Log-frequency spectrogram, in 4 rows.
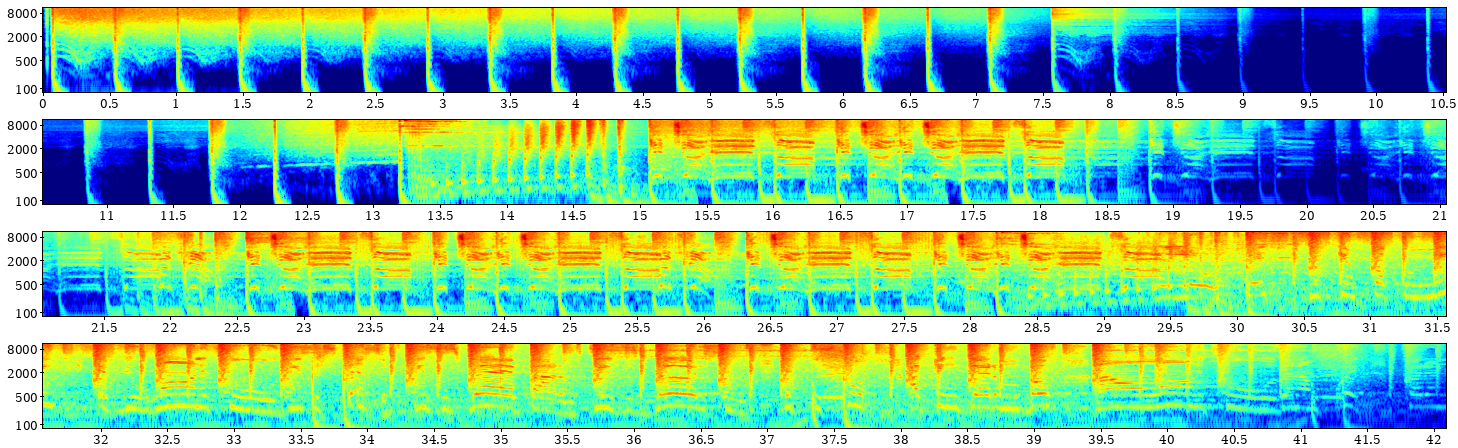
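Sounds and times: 
EDM bootleg: 0.0s - 8.6s, 10.8s - 42.0s.

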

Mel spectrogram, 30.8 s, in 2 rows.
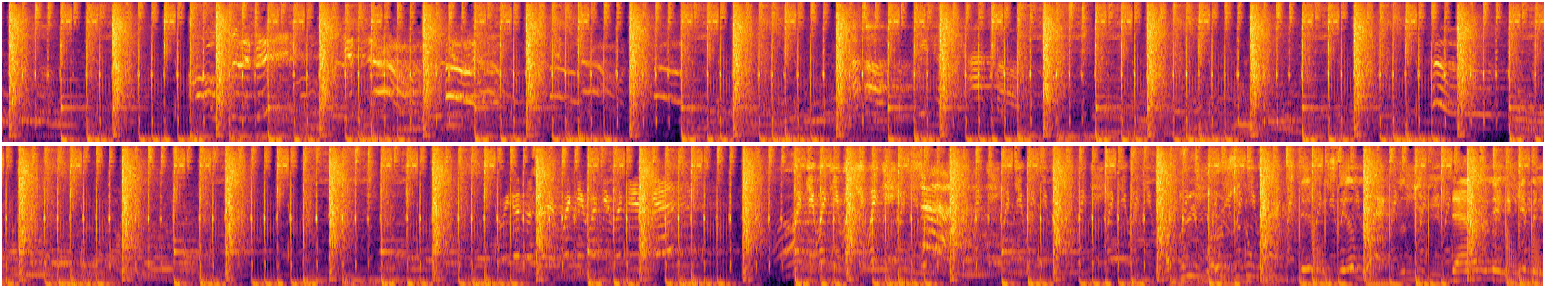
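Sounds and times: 
80s hip hop drum beat: 0.0s - 30.8s.

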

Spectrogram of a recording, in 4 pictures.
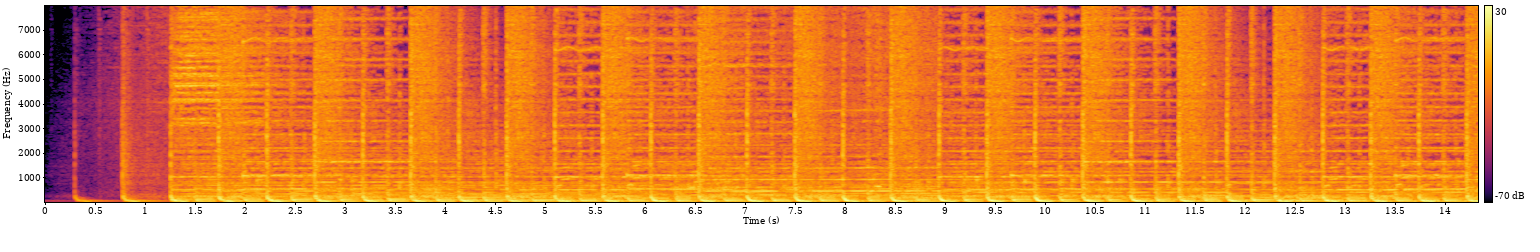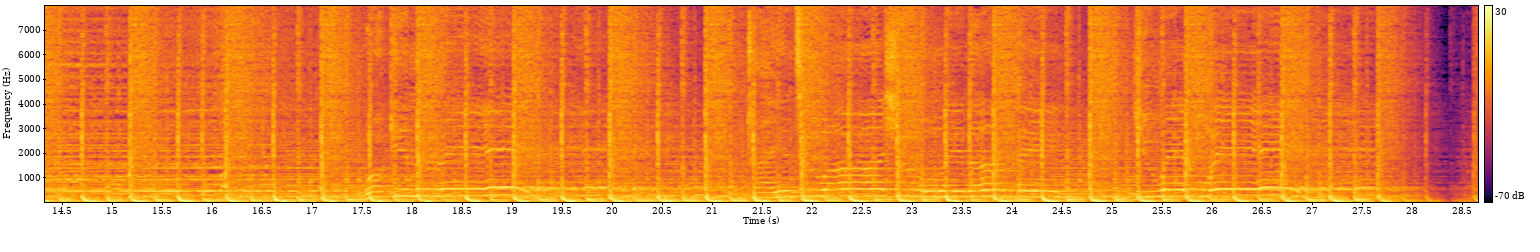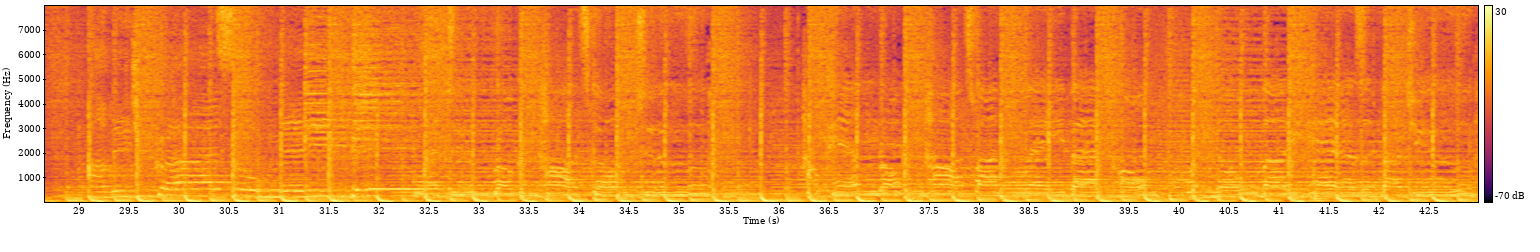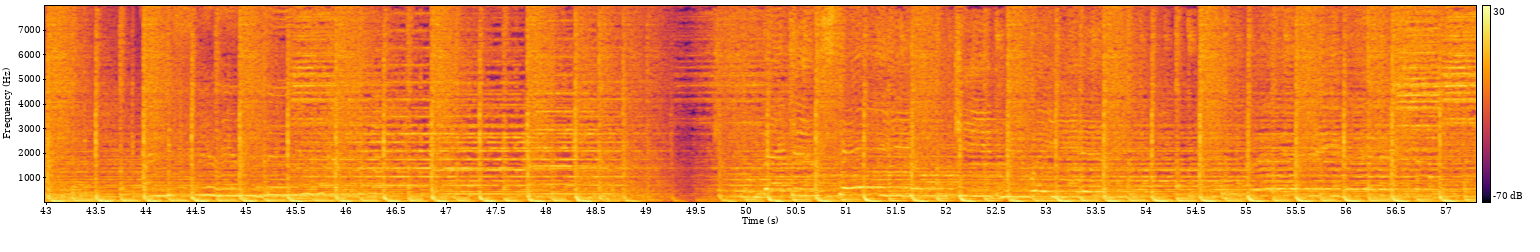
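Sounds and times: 
1980s 125 BPM retro electronic music: 0.3s - 57.2s.

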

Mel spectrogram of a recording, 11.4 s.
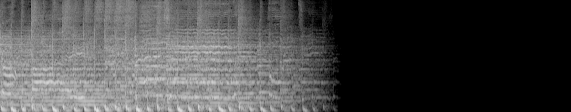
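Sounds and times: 
1980s Redrum drum machine beat at 144 bpm: 0.0s - 6.3s.

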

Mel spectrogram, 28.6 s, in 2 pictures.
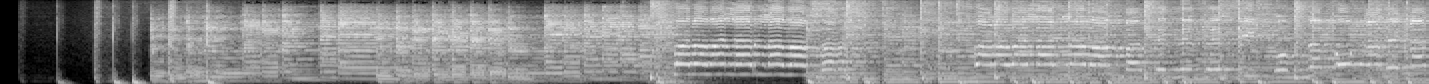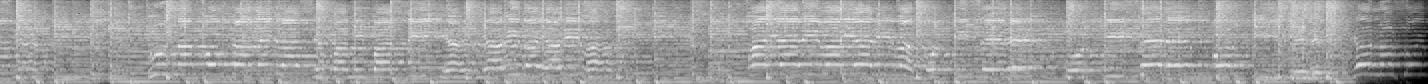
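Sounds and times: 
1980s style music at 160 BPM: 0.9s - 28.1s.

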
